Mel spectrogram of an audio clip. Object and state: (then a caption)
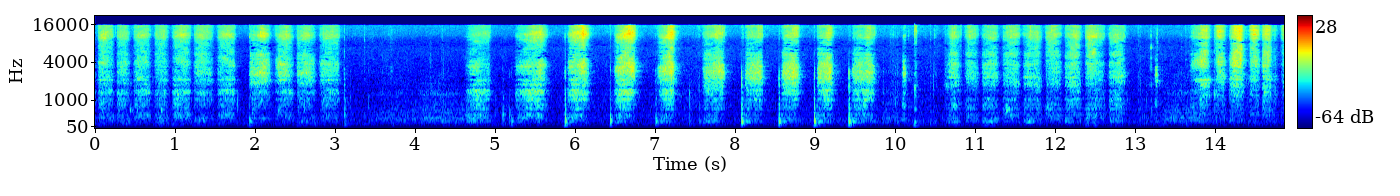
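Eraser rubbed on sketchbook paper. A small white rubber eraser, held in the fingertips of a hand with long red-painted nails, rubs back and forth across a flat spiral-bound paper sketchbook page bearing a drawn ink spiral. Around thirty quick, bright, raspy strokes come in rhythmic bursts, with a short quiet pause near the start. At the end, the eraser is lifted off the paper.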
